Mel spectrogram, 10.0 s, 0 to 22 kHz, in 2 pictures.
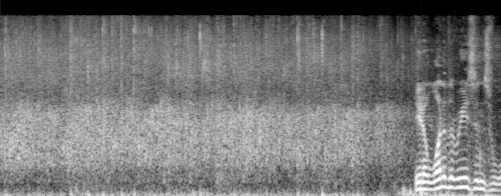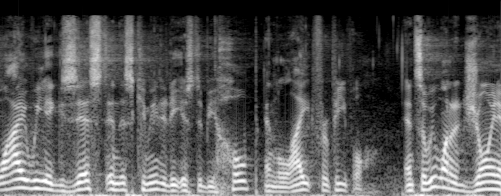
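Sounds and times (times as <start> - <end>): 
large audience applause at a music festival: 0.0 - 4.2
speech: 4.2 - 10.0.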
